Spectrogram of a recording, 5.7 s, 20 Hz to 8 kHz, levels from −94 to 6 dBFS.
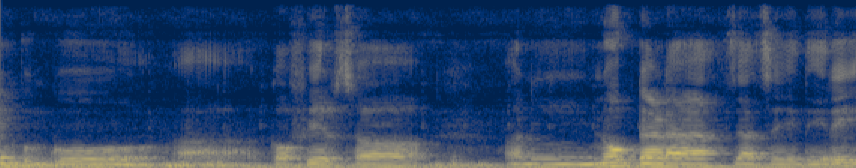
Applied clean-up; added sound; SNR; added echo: none; Purr; 11 dB; reverberation time 0.6 s.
